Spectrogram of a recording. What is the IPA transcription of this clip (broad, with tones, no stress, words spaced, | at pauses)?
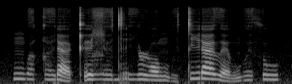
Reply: ŋʷɛ̤˥qi̤˦ɾæ˩ kʼe˥ɮɛ̤˥dri̤˥ ɹɔ˦ŋʷi̤˩ ti˥ ɾæ˥ðɛ˩ŋʷɛ̤˥θu˥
